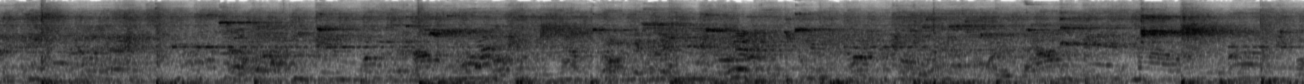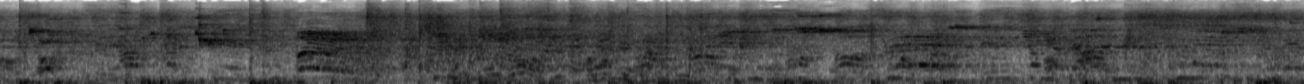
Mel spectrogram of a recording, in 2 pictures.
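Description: Volleyball game in a gym: a ball is struck and bounces on the floor several times, with players' voices calling and chattering throughout.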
